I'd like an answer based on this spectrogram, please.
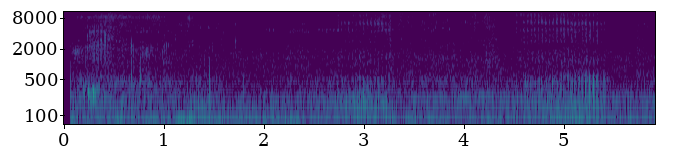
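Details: Domestic cat purring steadily while receiving her favorite belly rubs indoors; a low, continuous rumbling purr with soft rhythmic pulses, light rustling and hand-stroking noises over the top.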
